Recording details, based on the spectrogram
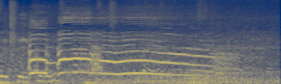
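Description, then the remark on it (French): A rooster crows one long, drawn-out cock-a-doodle-doo, loud, its strained call rising then holding before trailing off over a steady background hiss, by a cockfighting arena in East Timor after midnight. “Je passe près d'une arène de combat de coq.”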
